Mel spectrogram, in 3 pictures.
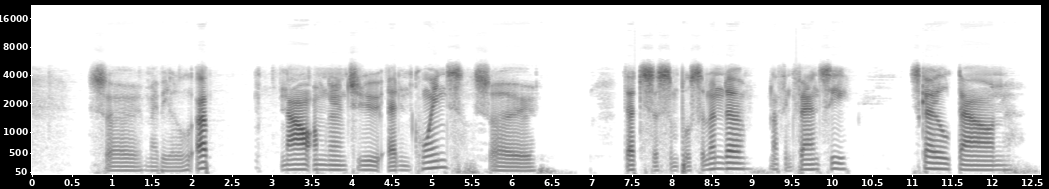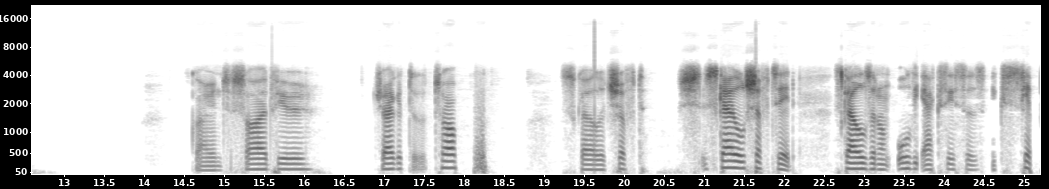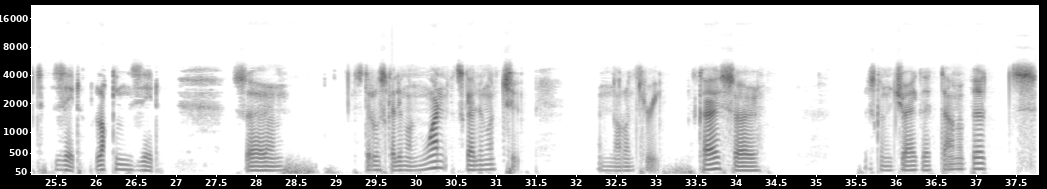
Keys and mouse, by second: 1.2 g, 2.6 click, 4.1 shift+a, 8.8-11.6 drag, 10.7 s, 13.7 click, 14.1 KP_3, 14.8 KP_5, 15.3 click, 15.9 middle click, 16.7-18.6 drag, 18.1 middle click, 18.6-20.4 middle drag, 18.8 s, 27.2 click, 27.4-29.1 middle drag, 28.7 s, 29.7 click, 30.1-32.1 middle drag, 32.7-34.3 middle drag, 34.3 KP_1, 35.3-37.3 middle drag, 36.7 click.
